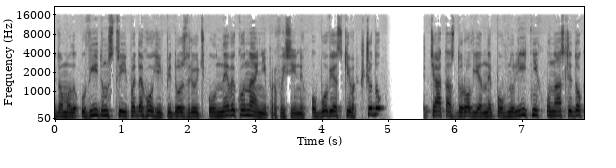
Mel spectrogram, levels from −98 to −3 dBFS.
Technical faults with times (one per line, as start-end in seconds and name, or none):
4.97-5.55 long network dropout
